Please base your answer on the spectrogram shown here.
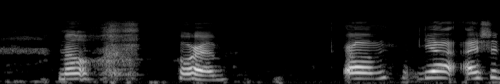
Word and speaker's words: Mount Horeb: And then we have Appleton, and then we have Shimano. I've been informed that it is Mount Horeb.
